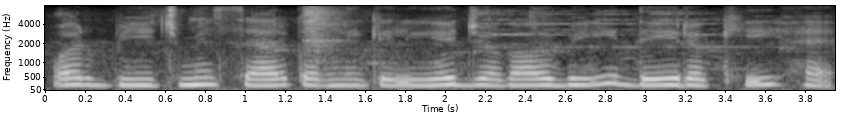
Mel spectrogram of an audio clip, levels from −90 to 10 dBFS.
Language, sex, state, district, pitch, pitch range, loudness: Hindi, female, Chandigarh, Chandigarh, 215 Hz, 210-225 Hz, -14 LUFS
